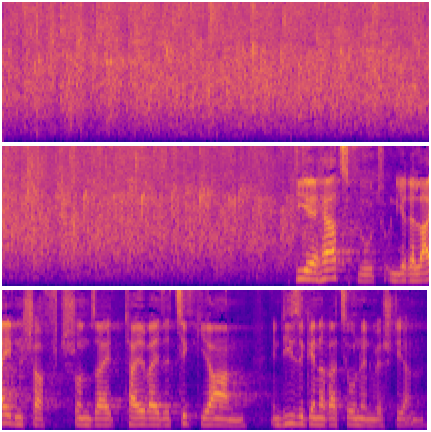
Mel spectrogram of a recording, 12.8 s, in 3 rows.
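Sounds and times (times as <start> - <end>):
audience applause: 0.0 - 7.9
speech: 7.2 - 12.7.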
